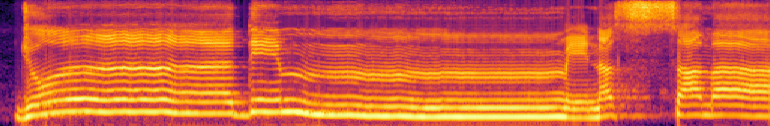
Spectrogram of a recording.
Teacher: جو دم من السماء، میم کے آگے جو الف ہے، الف کے اوپر مد ہے، اس مد کو مد متصل کہا جاتا ہے. اڑائی الف کے برابر آپ نے لمبا کرنا ہے. وما کننا، نون کے اوپر شد ہے، شد کی وجہ سے غنہ کریں گے.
